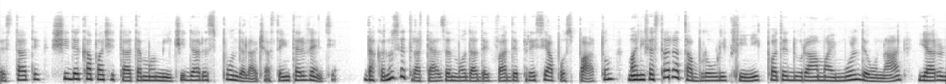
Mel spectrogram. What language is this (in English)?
Romanian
